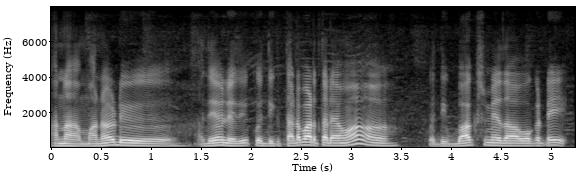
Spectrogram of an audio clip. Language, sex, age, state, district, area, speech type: Telugu, male, 18-30, Andhra Pradesh, Bapatla, rural, spontaneous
